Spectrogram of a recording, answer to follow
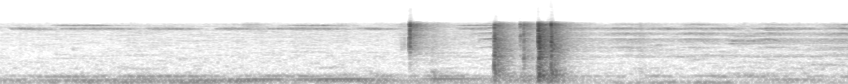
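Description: A hot glue gun set down on a tabletop: a few sharp knocks about two seconds in, the last the loudest, over a faint low hum.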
